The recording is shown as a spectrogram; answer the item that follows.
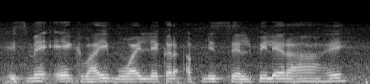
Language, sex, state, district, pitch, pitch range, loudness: Hindi, male, Maharashtra, Solapur, 135 Hz, 130-140 Hz, -14 LUFS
